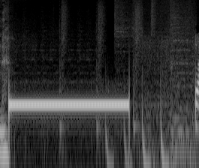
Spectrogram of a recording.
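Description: A telephone ringing tone as a call is placed: one loud, steady, mid-pitched beep held for about two seconds, then cut off abruptly, leaving muffled background noise and faint voices.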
